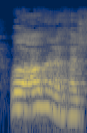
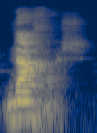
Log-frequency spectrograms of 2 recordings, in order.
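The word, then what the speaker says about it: נחש: is also pronounced differently, nachash. If you can hear the difference, nachash is the emphasis is on the second syllable, and nachash, the emphasis is on the first syllable, spelled exactly the same way in Hebrew.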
